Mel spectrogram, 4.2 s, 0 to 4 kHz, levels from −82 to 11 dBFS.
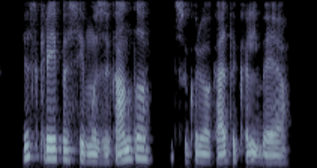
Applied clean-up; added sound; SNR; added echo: none; none; none; none.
